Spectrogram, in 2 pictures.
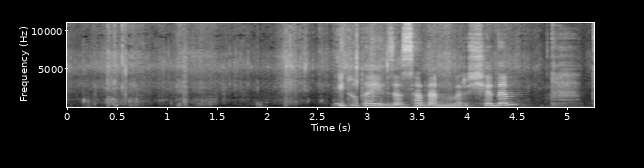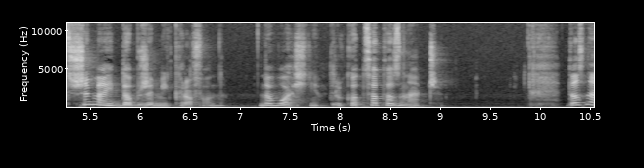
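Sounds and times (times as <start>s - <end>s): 
footsteps crunching and scuffing: 0.0s - 5.2s
rustling noise: 0.0s - 5.5s
speech: 2.7s - 4.6s, 5.3s - 9.1s, 10.3s - 10.5s.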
